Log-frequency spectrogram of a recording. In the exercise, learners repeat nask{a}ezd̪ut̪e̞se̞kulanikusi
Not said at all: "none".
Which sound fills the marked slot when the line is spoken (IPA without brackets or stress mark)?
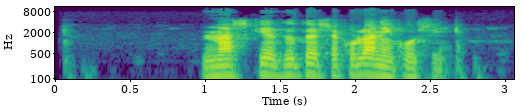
i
